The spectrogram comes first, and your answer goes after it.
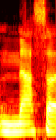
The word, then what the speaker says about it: Nasser: So it's not NASA as in NASA space station, or Nasser? Well, I say like the space station to non-Arabs.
